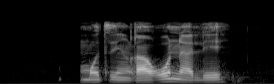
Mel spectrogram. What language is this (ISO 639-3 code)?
nso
